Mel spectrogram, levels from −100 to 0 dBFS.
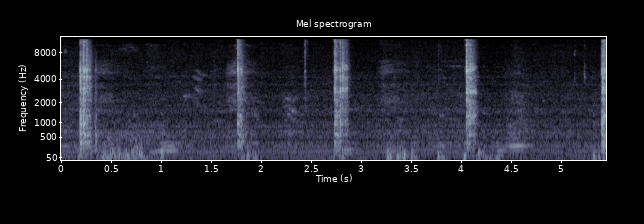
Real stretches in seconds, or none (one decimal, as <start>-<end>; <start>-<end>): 0.0-5.5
